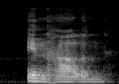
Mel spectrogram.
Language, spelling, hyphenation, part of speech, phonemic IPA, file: Dutch, inhalen, in‧ha‧len, verb, /ˈɪnˌɦaː.lə(n)/, Nl-inhalen.ogg
- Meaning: 1. to fetch, bring in(side); harvest 2. to catch up (with) 3. to overtake, to pass (traffic) 4. to welcome, to receive warmly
